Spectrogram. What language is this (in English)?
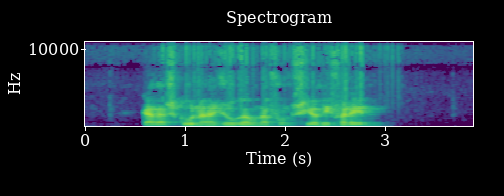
Catalan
